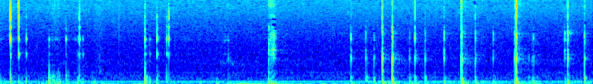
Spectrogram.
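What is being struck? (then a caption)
Small lidded bamboo canister. Long nails tap the sides and lid top of a small, round, hollow bamboo jar with a lid, then fingertips tap the lid toward the end. Quick, dry, sharp clicks with bright edges die away almost instantly. The tapping is quiet and irregular over a steady low hum.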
